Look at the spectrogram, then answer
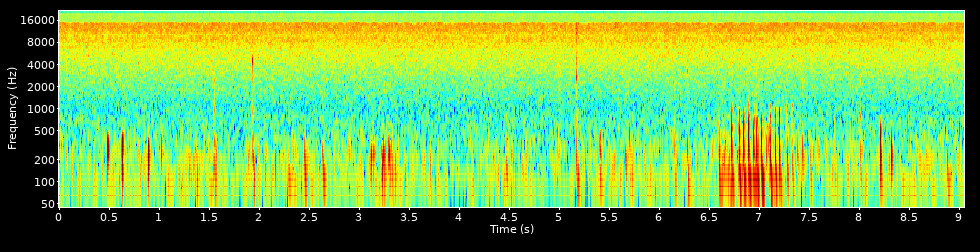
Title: Growling tummy #hunger #stomach #growling #hungry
